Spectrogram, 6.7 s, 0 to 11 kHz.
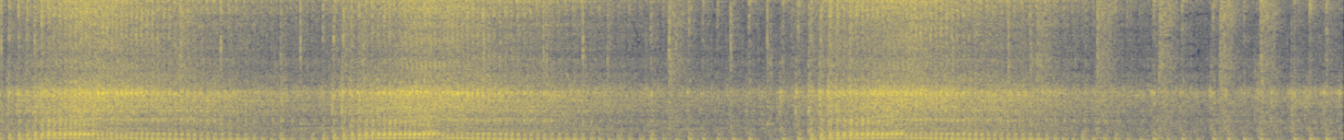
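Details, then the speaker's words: Yamaha R15 V2 motorcycle after an oil change to Motul 5100 Ester, revved in blips: smooth even rise and fall, no knocking or rattling; the owner hears a clear difference, a smoother engine, so normal revving. "Oke , dari apa yang saya dengar, jelas ada perbedaannya, teman-teman. Jelas ada perbedaannya."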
